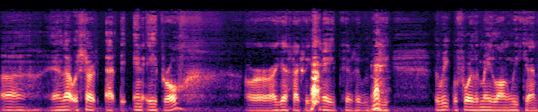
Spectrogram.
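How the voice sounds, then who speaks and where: A Canadian accent at a moderate pace, somewhat breathy with a dark, mellow tone, fairly even intonation, and long, frequent pauses. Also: man, fairly low pitch for a man. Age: 60s. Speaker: dog breeder and vlogger. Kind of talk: casual vlog update. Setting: in a coffee shop. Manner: halting, many fillers.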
